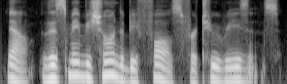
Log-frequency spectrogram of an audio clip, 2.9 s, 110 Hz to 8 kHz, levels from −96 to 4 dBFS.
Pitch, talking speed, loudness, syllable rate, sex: 135 Hz, 230 wpm, -17 LUFS, 4.9 syllables/s, male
